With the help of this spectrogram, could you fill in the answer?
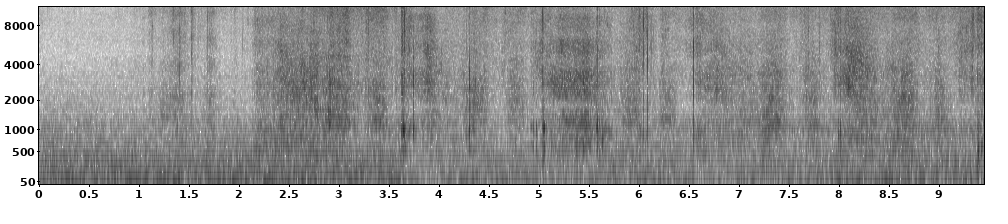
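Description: Bare hands dig into a heap of damp grey sand and dust, with some water at the edges, in a large blue plastic basin, squeezing, crumbling and rubbing the gritty mass against the basin floor. A steady, gritty crunching and scraping with a low rumble runs throughout, broken by several sharper, brighter crackles.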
